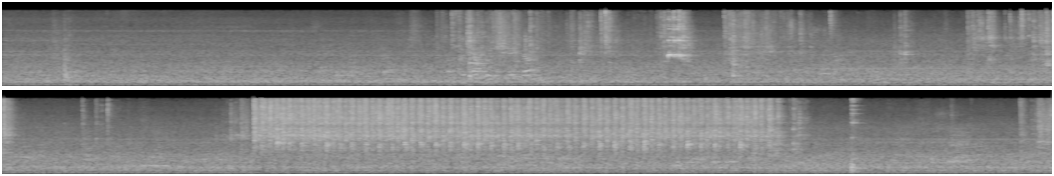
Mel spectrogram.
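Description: Ice rattling hard inside a stainless steel cocktail shaker, shaken for about six seconds to chill the drink. Before that come scattered clinks of metal and glass.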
